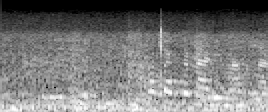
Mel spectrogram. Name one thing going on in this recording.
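A young woman speaks calmly nearby through a face mask.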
